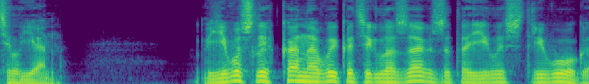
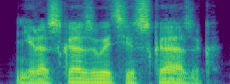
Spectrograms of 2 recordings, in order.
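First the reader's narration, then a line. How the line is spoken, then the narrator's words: Dry objection. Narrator (Russian): сухо возразил Коридон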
